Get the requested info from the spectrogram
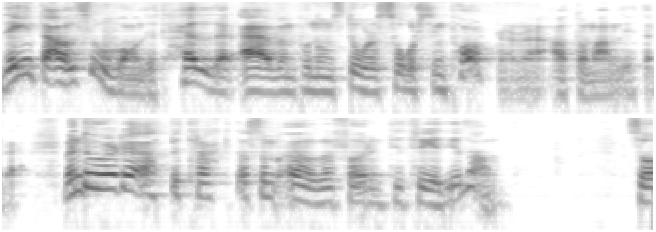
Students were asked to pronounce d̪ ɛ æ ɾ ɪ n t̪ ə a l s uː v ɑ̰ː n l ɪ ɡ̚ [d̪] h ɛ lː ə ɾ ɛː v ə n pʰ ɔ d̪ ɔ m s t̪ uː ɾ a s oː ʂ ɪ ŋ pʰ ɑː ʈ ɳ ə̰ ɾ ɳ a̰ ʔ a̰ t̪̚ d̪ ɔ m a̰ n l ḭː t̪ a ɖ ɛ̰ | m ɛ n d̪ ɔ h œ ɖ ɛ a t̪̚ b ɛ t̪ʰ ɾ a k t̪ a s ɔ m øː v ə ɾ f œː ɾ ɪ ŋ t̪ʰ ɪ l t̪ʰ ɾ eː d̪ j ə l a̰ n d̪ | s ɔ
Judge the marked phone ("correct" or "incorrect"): incorrect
